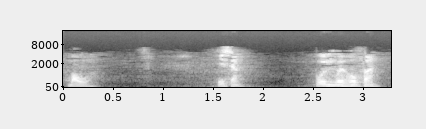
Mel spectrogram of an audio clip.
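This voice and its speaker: An actor playing a bitter, suspicious eldest brother, a wheelchair-bound company boss, scornful and domineering in a radio drama. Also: male voice, sits low, flat delivery, a little slow, husky, full character voice. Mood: gloomy, resigned. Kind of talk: Cantonese radio drama acting. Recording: dull radio drama recording, music behind.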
